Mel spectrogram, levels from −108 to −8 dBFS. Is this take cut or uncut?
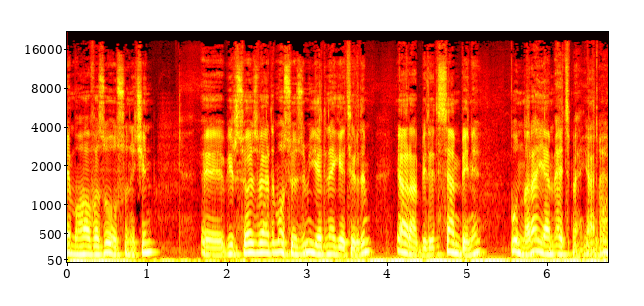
uncut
